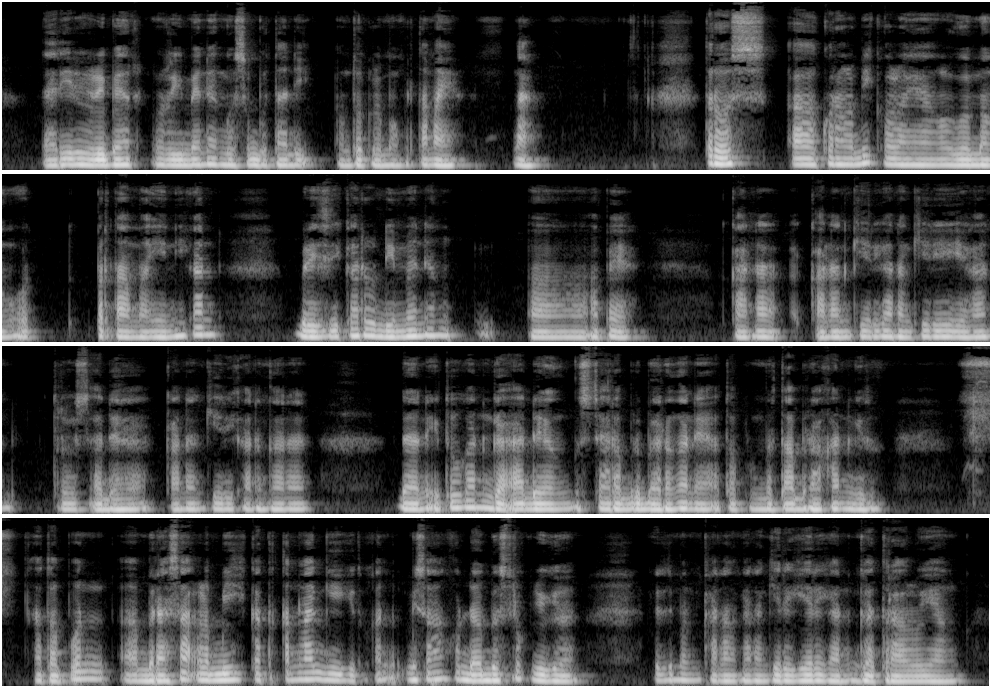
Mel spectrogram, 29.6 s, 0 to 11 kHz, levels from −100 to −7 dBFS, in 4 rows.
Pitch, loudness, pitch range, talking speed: 110 Hz, -30 LUFS, 105-120 Hz, 145 wpm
